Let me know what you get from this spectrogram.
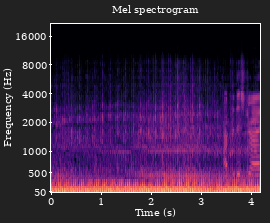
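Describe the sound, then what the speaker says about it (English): A Subaru WRX STi with a Tomei straight-pipe exhaust idles close by, a loud, steady low rumble that lasts throughout with a light clatter layered on top. "I'm gonna let the car chill now that we're home."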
